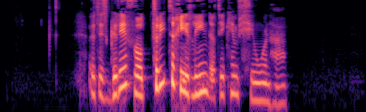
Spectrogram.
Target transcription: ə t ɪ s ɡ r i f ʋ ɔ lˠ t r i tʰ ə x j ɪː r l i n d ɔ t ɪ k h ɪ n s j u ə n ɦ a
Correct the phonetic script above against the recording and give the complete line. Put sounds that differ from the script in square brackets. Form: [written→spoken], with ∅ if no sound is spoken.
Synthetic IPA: ə t ɪ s ɡ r [i→ɪ] f ʋ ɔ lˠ t r i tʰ ə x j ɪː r l i n d ɔ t ɪ k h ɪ [n→m] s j u ə n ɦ a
